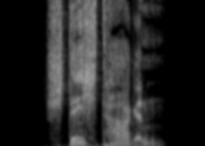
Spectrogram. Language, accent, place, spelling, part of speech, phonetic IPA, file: German, Germany, Berlin, Stichtagen, noun, [ˈʃtɪçˌtaːɡn̩], De-Stichtagen.ogg
- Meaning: dative plural of Stichtag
